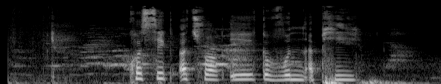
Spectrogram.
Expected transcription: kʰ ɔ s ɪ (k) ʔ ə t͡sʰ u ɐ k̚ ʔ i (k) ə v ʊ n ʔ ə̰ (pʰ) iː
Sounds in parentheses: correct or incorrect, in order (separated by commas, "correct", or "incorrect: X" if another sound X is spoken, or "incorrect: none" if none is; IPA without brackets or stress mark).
correct, correct, correct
